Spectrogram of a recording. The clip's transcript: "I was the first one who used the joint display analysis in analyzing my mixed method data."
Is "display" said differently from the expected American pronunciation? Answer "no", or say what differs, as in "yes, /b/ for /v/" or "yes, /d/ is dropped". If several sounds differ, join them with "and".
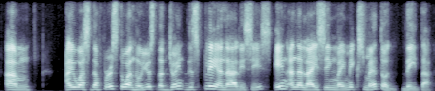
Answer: no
